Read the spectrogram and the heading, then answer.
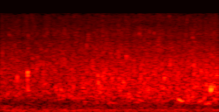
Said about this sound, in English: It's a stream right there in the middle of the wasteland, right before your eyes.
